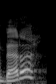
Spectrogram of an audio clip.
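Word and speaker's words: betta: at the pet store how do you pronounce the name of that fish well the better you say better okay see what I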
